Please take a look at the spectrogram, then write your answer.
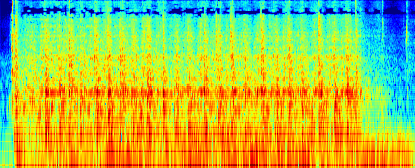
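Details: Innocenti Spyder, sat for years, after an ignition refresh, cranked on a jump-start box with a spark tester attached. Steady starter churn at three to four beats a second; it never fires, though a spark is seen. It cranks but won't start.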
